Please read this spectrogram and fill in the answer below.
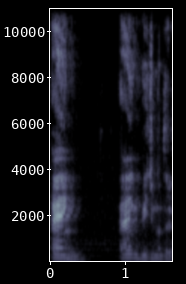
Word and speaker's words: ऐंग: माथे पर पिंच करके ऐंग बीज मंत्र का उच्चारण करें। याद रखें, AING लिखने के लिए हो जाता है। इसको हम बोलेंगे तो नाक से बोलते हैं, इस तरीके से बोलेंगे ऐंग ऐंग ऐंग ऐंग ऐंग ऐंग ऐंग।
